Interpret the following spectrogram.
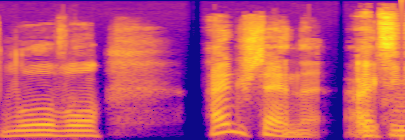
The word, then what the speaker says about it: Louisville: Being from Louisville, not Louisville, not Lewisville, it's Louisville."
